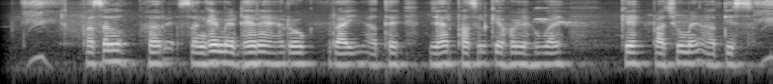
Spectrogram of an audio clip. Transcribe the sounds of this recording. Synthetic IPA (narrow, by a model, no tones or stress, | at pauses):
pʰəsəlhəɾsə̃ŋɡʱemẽɖʱeːɾeɾoːɡɾaːiaːt̪ʰed͡ʒeɦəɾpʰəsəlkeɦoeɦʊa | kepaːt͡ʃʰumẽaːt̪is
